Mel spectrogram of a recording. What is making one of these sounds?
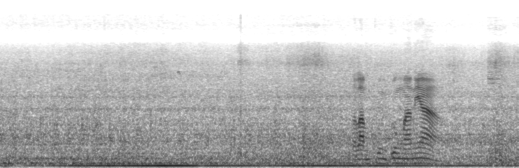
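A truck engine revs up briefly.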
